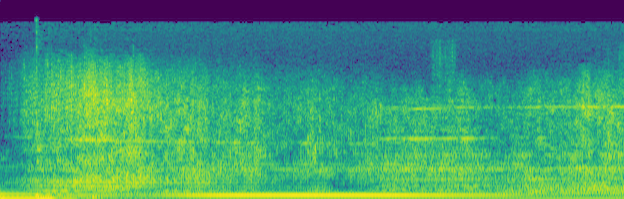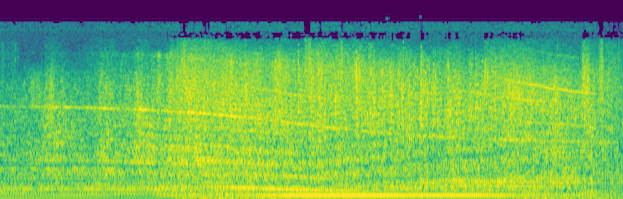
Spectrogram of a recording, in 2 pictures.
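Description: Propeller bomber aircraft drone loudly overhead while bombing a civilian target, Guernica, during the Spanish Civil War, a steady multi-engine roar with shifting tones and pitch changes as they pass, building slightly louder toward the end.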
